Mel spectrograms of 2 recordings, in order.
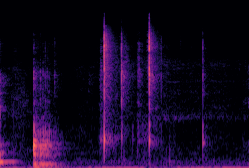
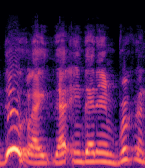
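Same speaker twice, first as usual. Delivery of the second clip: louder, higher, half-laughing challenge; incredulous, amused protest; mock disbelief; 8 semitones higher, 8 dB louder than usual. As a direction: act out an incredulous comeback to a stubborn local. Acted exasperated reply to Coney Islanders.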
